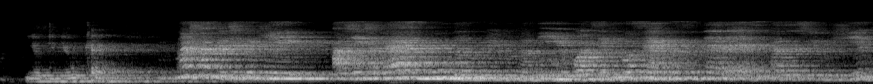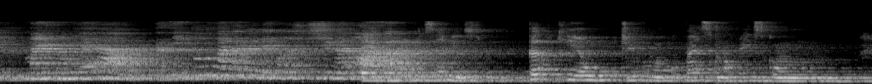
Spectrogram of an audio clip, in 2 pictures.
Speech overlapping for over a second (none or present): none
